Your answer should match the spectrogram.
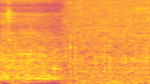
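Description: Low steady background rumble. About a second in, it gives way to a broader, even hiss of road traffic.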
